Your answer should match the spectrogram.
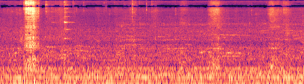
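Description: Thick ramen noodles being slurped: one short, loud slurp about half a second in, then fainter eating noises over a steady low hum.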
